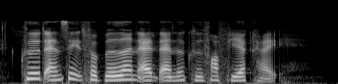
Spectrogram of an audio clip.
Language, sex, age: Danish, female, 32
